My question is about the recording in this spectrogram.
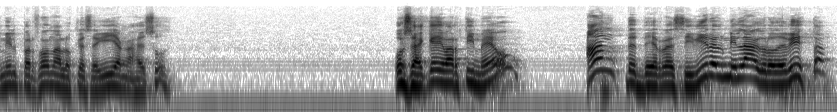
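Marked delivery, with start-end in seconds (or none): none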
